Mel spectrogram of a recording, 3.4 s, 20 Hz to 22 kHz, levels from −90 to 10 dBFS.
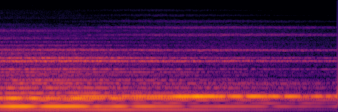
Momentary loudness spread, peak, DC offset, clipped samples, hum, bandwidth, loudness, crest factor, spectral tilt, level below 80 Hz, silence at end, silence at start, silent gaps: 7 LU; -6 dBFS; under 0.1%; under 0.1%; none; 8.6 kHz; -20 LUFS; 14 dB; -6.5 dB/octave; -68 dBFS; 0 s; 0 s; none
